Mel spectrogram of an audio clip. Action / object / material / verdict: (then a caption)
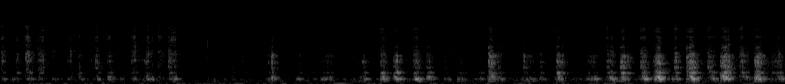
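scrape / black-coated scratch art paper card scratched with a wooden stylus / coated paper / none. A wooden stylus scratches and rubs the flower area of a thin, flat, black-coated scratch art card lying on a table. The result is a quick, fairly steady run of dry, raspy strokes with a brief pause near the two-second mark, then strokes that grow louder toward the end.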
